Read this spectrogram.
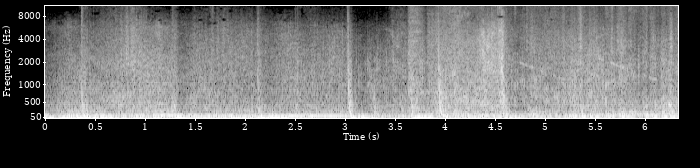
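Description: Explosions boom and crack nearby.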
